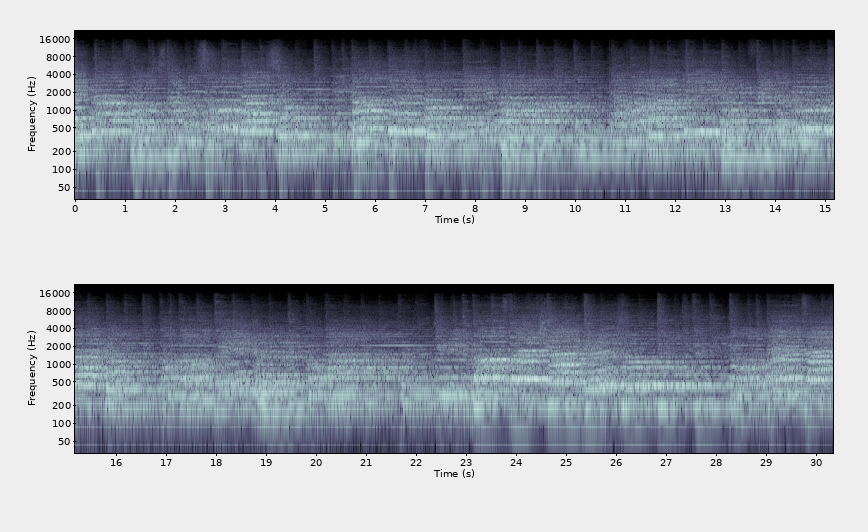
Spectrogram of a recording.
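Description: A church congregation singing a worship song together, in phrases with short breaths between them. The singing grows louder and higher about three-quarters of the way through.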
